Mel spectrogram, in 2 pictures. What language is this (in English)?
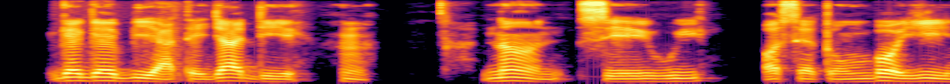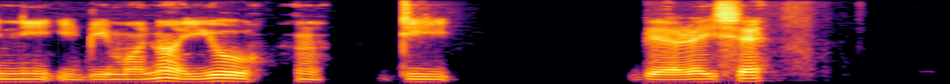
Yoruba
